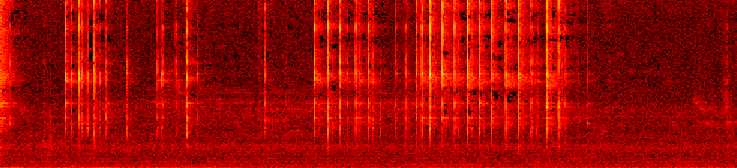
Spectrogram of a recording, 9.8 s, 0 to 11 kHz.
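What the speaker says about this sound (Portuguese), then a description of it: "O barulho é nesta peça que vem para prender o celular ou GPS" Rattling vibration from the phone/GPS mount on a Bajaj Dominar 400 motorcycle dashboard, heard as faint clusters of rapid, light metallic rattles and ticks over a steady low engine hum, with no talk.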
